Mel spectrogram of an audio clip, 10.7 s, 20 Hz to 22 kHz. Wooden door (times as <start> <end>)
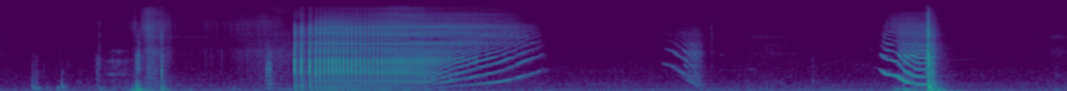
8.8 9.6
